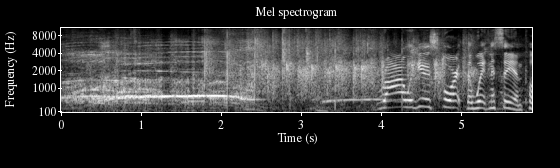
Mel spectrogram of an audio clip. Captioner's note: audience reacts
